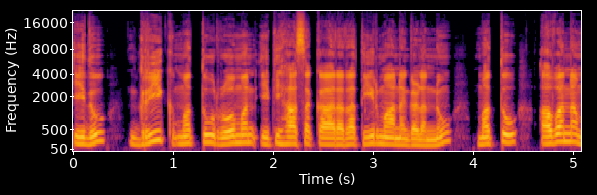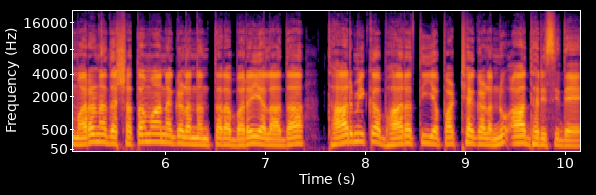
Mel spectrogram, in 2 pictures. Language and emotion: Kannada, neutral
